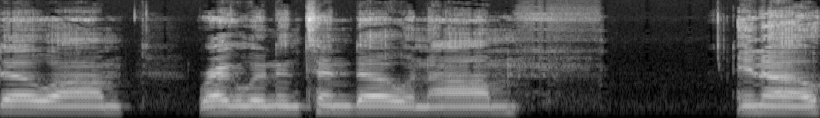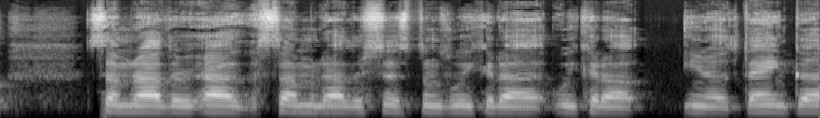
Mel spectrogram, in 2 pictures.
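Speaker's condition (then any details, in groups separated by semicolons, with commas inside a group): No condition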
